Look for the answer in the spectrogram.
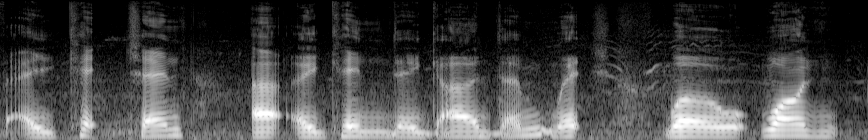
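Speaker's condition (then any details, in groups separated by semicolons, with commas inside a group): Cerebral palsy; from birth; predicted never to talk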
